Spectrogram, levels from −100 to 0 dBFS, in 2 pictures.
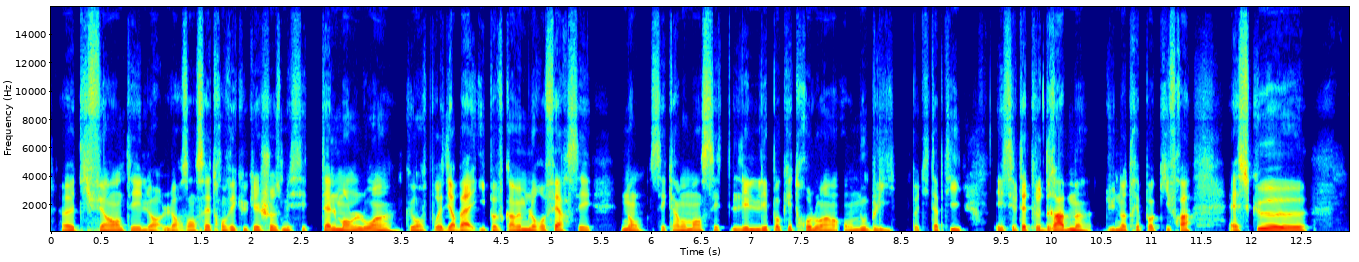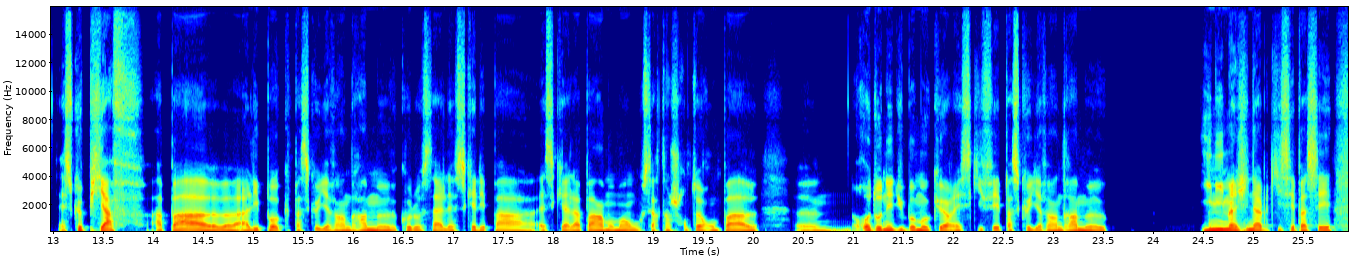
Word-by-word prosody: heu, 100 -1 +4
différentes 120 +6 0
et 95 -1 0
leurs 95 -1 -3
leurs 105 -1 -4
ancêtres 115 +1 -2
ont - - +2
vécu 105 0 -2
quelque 105 0 0
chose, 125 +2 0
mais 105 - -1
c'est 105 +1 -11
tellement 120 -2 +3
loin 130 +2 +3
qu'on 95 -1 -1
pourrait - - -2
se - - -12
dire, - - +3
ben, - - +4
ils - - -8
peuvent 115 -3 -3
quand 120 - +1
même 115 0 +3
le 115 - +3
refaire. 125 +3 +1
C'est 100 -1 -4 0.3
non, 125 -1 +1
c'est 95 - -10
qu'à 100 - -7
un - - +1
moment, 125 +6 +1
c'est 100 -7 -6
l'é 115 0 0
l'époque 125 +4 0
est - - 0
trop 115 - 0
loin, 125 +4 +1
on 105 +1 -3
oublie 120 +3 -2
petit - - -12
à - - +1
petit 145 +3 -2 0.3
et 105 - -1
c'est 105 - -6
peut-être 145 - +2
le 115 - +2
drame, 120 -9 +6
d'une 105 +2 -2
autre 120 - -3
époque 130 0 -3
qui - - -8
fera. 140 -1 +2 0.4
Est-ce 120 0 -1
que, 150 - +1
heu, 120 -10 +7 0.5
est-ce - - -6
que - - +4
Piaf 135 -1 +1
a - - -4
pas, 110 0 +4
heu, 90 -1 +1
à 90 +3 0
l'époque, 110 +2 -2
parce - - -8
qu'il 110 - -5
y 105 - -2
avait 100 - -6
un 100 - -2
drame, 100 +1 0
heu, 95 -1 -1
colossal, 100 +3 -4
est-ce 100 - -5
qu'elle 100 -1 -3
est - - -3
pas 90 -2 -4
est-ce 100 - -8
qu'elle 100 -1 -3
a 100 - 0
pas, 110 - 0
un 105 -1 +2
moment 100 +3 -1
ou 110 -4 -5
certains 100 - -7
chanteurs 110 +3 -4
ont 95 - -4
pas, 110 0 +1
heu, 95 0 -4 0.4
hem, 90 -2 -8 0.2
redonné 115 +2 +3
du 110 -1 -5
baume 110 +1 +1
au 105 - +2
cœur 125 +2 0
et 100 - -3
ce 105 - -11
qui 100 - -13
fait, 120 +4 -4
parce 105 -3 -6
qu'il 120 - -5
y - - -3
avait 105 - -6
un 100 - -1
drame 95 -2 0 1.0
inimaginable 130 -4 +6
qui 110 0 -11
s'est - - -3
passé, 125 +5 0
110 Hz, 245 wpm, -24 LUFS, 100-120 Hz, 1.0 s, heu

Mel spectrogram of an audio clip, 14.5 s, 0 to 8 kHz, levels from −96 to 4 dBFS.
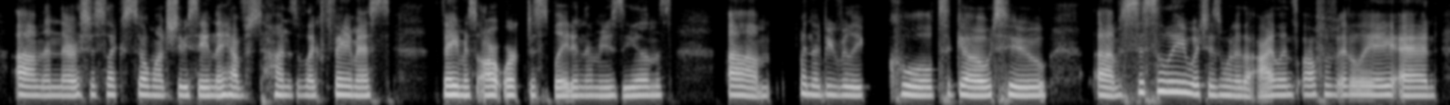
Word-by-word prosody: Um, 195 -2 +3
and 190 +1 -3
there's 185 +1 -1
just, 210 0 -7
like, 205 -1 -2
so 210 -2 0
much 195 0 -3
to 200 - -1
be 190 - +1
seen, 185 -1 0
they 185 +2 +2
have 185 -2 0
s - - -10
tons 195 -3 -3
of, - - -11
like, 185 0 -2
famous 195 -2 0 0.5
famous 205 -2 +5
artwork 195 0 +4
displayed 185 -2 -1
in 185 0 -1
the 185 - -3
museums. 190 +1 -1 0.6
Um, 185 -3 +2 0.3
and 225 - 0
it'd 200 -1 -1
be 205 -1 -2
really 190 -1 -1 0.2
cool 195 -3 +2
to 220 - -9
go 190 -3 +4
to, 190 -3 +1 0.5
um, 190 -2 +2
Sicily, 265 +3 +2
which 215 -2 0
is 200 0 -2
one 195 -2 -1
of 180 - -1
the 170 - -3
islands 200 +1 0
off 205 +1 -2
of 210 -1 -4
Italy. 100 0 0
And, 185 0 0
195 Hz, 180 wpm, -24 LUFS, 185-205 Hz, 0.6 s, famous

